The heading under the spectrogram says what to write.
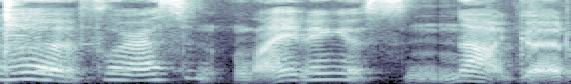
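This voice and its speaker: Quiet and set against music in the background, a woman's voice carries audible room echo. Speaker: lifestyle vlogger. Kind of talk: casual vlog narration. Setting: at home at night, others sleeping. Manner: casual.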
